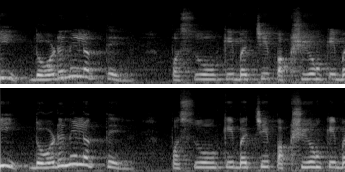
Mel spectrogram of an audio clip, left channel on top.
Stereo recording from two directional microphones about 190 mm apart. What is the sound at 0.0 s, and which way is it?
A woman's voice, 40° right (ahead or behind).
